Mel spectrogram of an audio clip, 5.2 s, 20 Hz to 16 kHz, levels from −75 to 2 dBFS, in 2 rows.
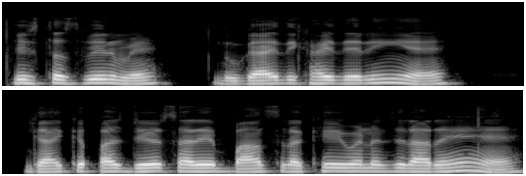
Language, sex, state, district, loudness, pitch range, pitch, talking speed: Hindi, male, Jharkhand, Garhwa, -13 LUFS, 135-155 Hz, 145 Hz, 240 wpm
